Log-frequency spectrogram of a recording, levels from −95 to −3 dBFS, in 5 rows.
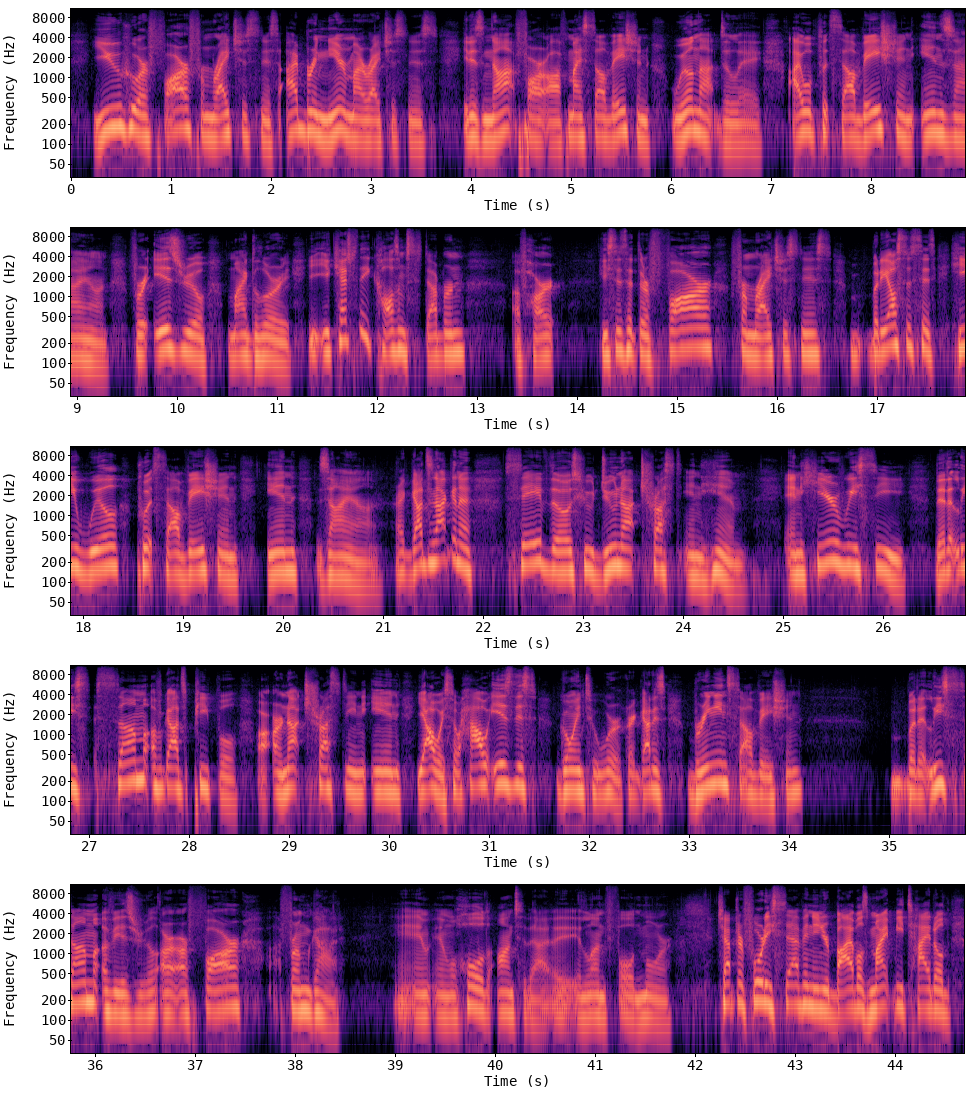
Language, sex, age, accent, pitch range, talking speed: English, male, 30-49, American, 120-155 Hz, 170 wpm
